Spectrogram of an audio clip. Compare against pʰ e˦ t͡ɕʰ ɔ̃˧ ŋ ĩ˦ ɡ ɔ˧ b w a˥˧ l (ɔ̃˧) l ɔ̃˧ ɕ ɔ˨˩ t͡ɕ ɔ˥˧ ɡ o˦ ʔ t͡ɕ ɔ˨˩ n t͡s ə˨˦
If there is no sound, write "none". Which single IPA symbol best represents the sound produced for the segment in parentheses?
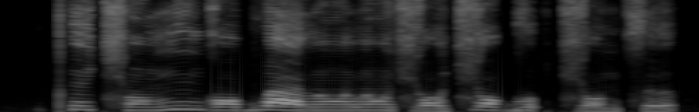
ɔ̃˧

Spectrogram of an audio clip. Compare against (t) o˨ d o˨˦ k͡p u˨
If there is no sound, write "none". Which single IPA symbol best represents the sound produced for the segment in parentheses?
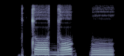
t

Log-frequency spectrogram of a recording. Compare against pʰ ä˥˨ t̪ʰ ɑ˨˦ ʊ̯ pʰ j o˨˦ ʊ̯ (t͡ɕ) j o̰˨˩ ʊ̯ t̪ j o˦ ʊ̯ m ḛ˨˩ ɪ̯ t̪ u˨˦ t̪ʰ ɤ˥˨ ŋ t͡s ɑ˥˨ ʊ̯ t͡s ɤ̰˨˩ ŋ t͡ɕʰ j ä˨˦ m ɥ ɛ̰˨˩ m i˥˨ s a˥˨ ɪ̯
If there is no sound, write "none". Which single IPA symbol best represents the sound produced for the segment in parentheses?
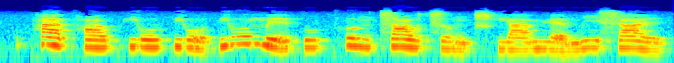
t̪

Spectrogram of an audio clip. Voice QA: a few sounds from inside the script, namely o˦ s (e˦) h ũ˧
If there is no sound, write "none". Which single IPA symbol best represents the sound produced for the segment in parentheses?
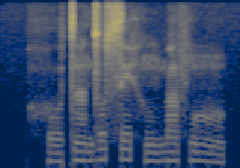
e˦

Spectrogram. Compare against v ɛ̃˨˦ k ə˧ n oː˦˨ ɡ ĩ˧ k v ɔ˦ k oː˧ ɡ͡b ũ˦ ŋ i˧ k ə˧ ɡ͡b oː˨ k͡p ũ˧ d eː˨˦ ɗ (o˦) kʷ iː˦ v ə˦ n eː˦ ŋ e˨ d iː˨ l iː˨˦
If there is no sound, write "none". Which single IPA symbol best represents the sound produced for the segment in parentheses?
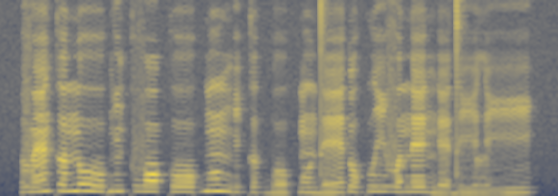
o˦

